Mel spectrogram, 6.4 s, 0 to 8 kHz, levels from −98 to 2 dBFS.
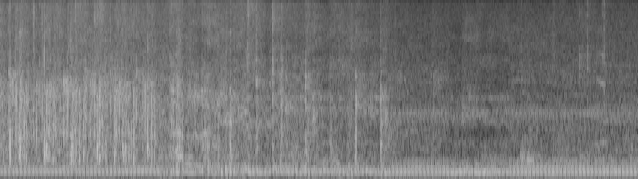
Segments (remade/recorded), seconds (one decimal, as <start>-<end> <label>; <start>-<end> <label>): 0.0-1.6 recorded; 1.6-3.9 remade; 3.9-4.5 recorded; 4.5-5.1 remade; 5.1-6.4 recorded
